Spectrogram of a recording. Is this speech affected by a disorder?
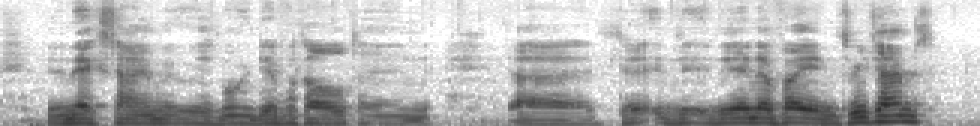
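Yes: Parkinson's disease; sometimes.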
